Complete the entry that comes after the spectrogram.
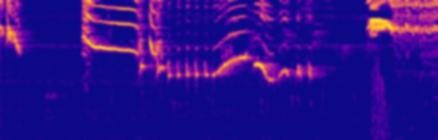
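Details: Orange-headed thrush singing a varied phrase of clear whistled notes, high descending slurs then a run of quick warbled notes and rising and falling whistles, ending in a sharp high burst.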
